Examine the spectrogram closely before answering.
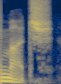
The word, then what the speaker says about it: much: Second, very much. The v sound is important. It's a buzzing sound, unlike the w sound. And much has a short u sound like in cup.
